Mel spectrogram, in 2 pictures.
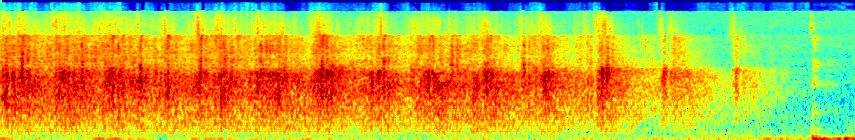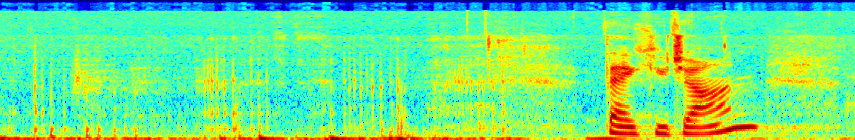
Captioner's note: applause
